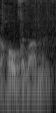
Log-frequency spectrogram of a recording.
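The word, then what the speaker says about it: Ahobilam: They pronounce it Hobalam. Actually, the right Sanskrit pronunciation is Hobalam with a V instead of a B.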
